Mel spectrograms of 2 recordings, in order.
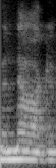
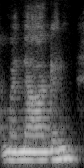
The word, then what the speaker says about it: Menogan: It's with two N's and Menogan, like Menogan, just because it helps people remember how to do that.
